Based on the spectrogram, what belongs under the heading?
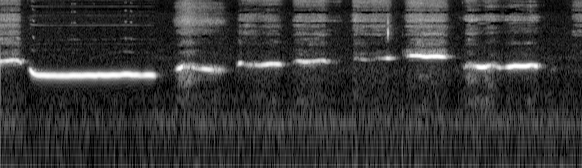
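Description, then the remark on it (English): A person whistles alone, starting with one long steady note, then breaking into a string of shorter, wavering, breathy notes that sound strained and falter toward the end. “That is literally the most pitiful whistle I've ever heard. It started out strong, and then it sounded like it was struggling.”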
